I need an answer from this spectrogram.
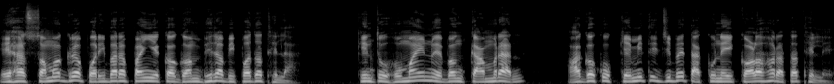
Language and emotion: Odia, neutral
